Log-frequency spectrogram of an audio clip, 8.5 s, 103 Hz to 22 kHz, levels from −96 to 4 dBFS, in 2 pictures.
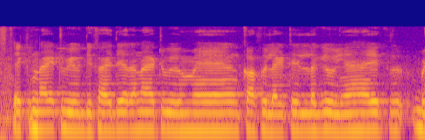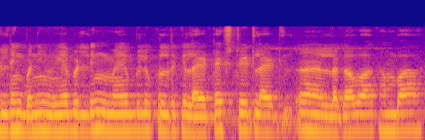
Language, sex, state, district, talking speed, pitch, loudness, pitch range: Hindi, male, Haryana, Jhajjar, 235 wpm, 150 Hz, -15 LUFS, 140-150 Hz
